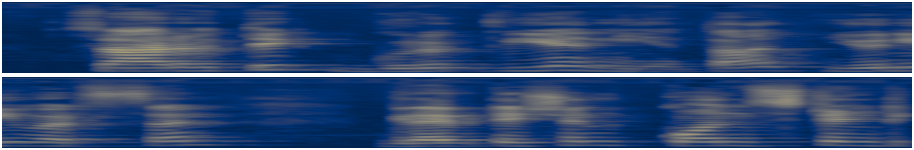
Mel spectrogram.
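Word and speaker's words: nu: आपने पढ़ा होगा ये किसका सिंबल होता है, इसको हम क्या बोलते हैं, इसका प्रोनाउंसिएशन होता है न्यू।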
